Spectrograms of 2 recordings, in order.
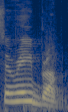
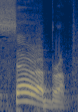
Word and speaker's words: cerebrum: That word is not pronounced cerebrum. There is a cerebral, this is cerebrum. How do I know it's pronounced the way? Because I have a talking dictionary, that's how I know. And they pronounce every word. And the guy, when this comes on, says, cerebrum. Woo, that's what I wanted to hear, see?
